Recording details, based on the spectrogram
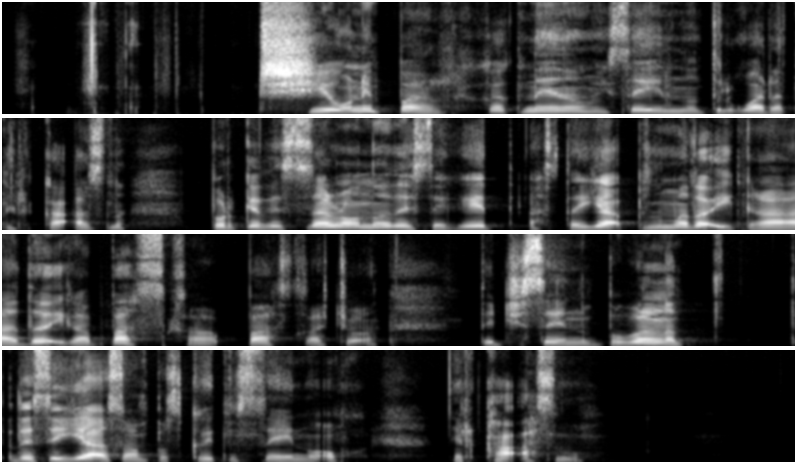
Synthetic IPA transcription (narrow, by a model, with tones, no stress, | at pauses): ʃu˧˨ni˦pa˧ɾɡ̥a˦kne˦nu˦˧se˦jno˦t̪e˧lɡʷa˦ɾa˨t̪ni˨ɾka̰˨sna˦ | po˧ɾke˨d̪e˨se˧sa˦lo˧na˦d̪e˧se˨ɡe˦t̪a˨st̪a˨ja˦pe˧sn˦ma˦d̪o˦jɡa˧d̪o˦jɡa˧pa˦ska̰˨pa˦sɡa̰˨t͡ʃo̰˨n | t̪e˦t͡ʃi̥˧se˧jna˧po˧ba˦lna˧ | d̪e˨ze˨ja˦sa˦npe˨sku˧˦t̪ni˧se˦jno̰˧ʔx | ni˧˨ɾka̰˨snṵ˧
